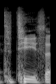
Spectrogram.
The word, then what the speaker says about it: Tatis: T- how do you say that? T- I can't say it. – The Tatis. – Yeah, Tatis. That's it.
